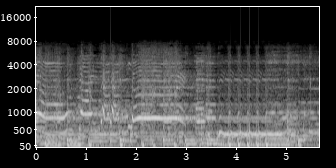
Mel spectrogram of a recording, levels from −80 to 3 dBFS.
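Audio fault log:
1.49–1.67 s, repeated buffer: a roughly 186 ms block plays twice, a short stutter; the spectrogram shows identical adjacent patterns split by a hard vertical edge.
3.90–4.64 s, repeated buffer: the same-length block sounds five times in a row, fitting an 8192-sample buffer; the waveform shows copies with abrupt joins.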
